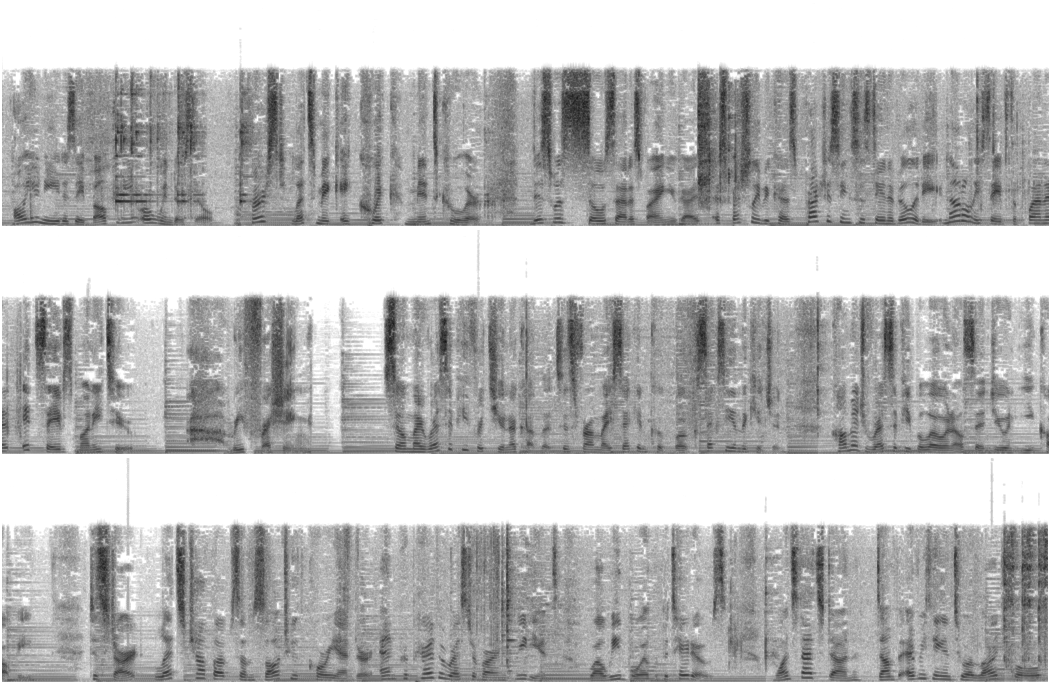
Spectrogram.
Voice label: Asian English Cooking

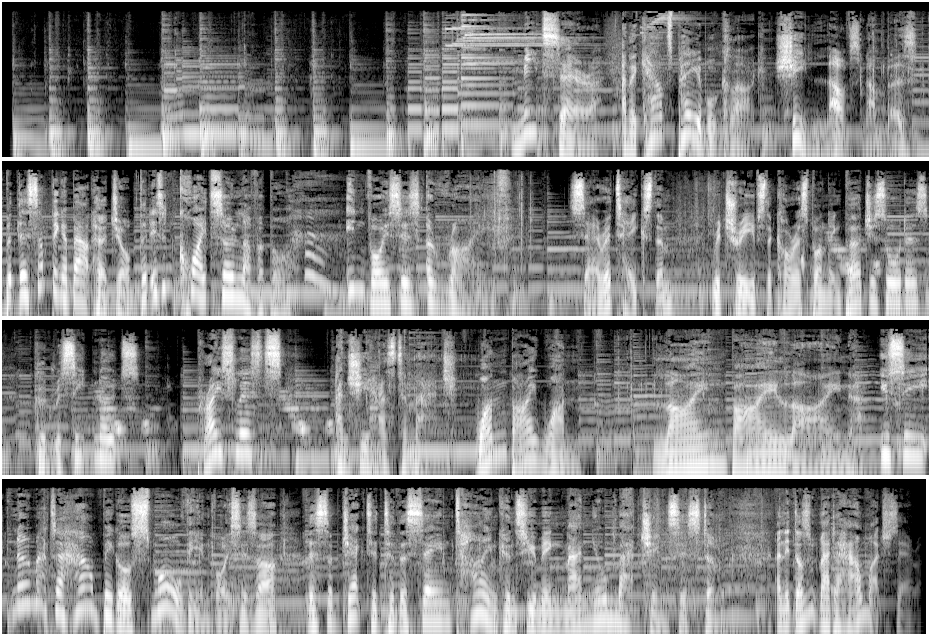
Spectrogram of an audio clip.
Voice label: UK English Explainer Video, Male

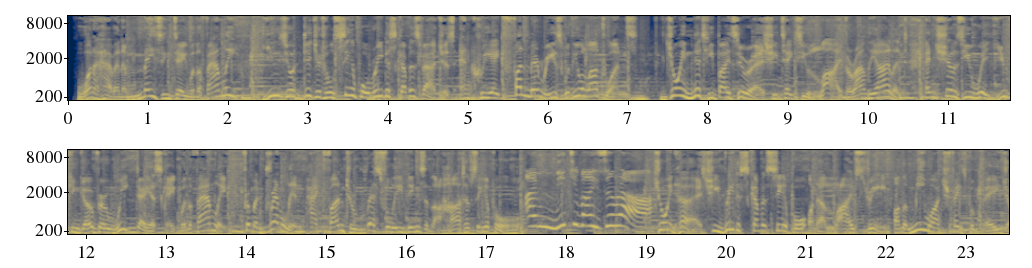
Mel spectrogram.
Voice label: Asian English ANNOUNCER; STB

